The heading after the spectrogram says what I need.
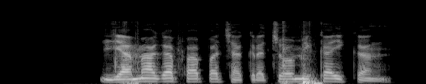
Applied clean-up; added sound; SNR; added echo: none; Door / Car; 6 dB; none.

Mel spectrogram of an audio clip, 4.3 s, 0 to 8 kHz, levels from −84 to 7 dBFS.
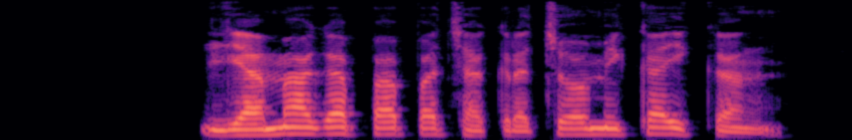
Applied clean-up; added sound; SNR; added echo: none; none; none; none.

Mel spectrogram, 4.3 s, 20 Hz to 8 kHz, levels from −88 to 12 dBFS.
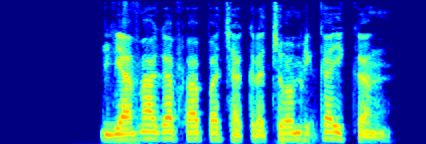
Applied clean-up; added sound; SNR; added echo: neural mask model DeepFilterNet 3.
